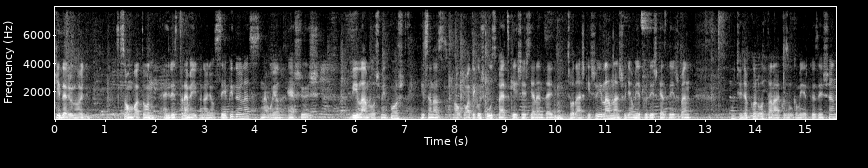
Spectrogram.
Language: Hungarian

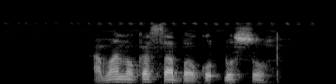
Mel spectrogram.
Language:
Mada (Cameroon)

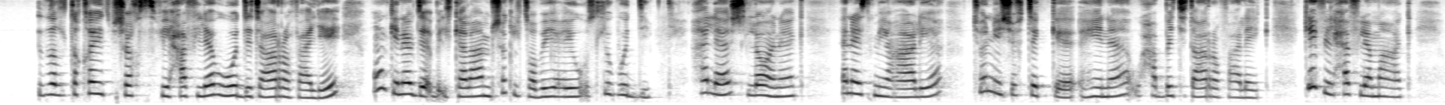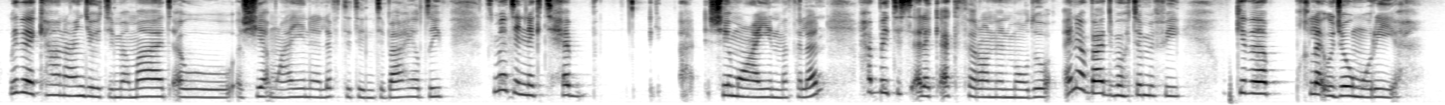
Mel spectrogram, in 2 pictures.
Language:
Baharna Arabic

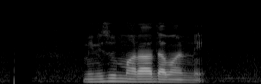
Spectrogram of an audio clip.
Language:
Sinhala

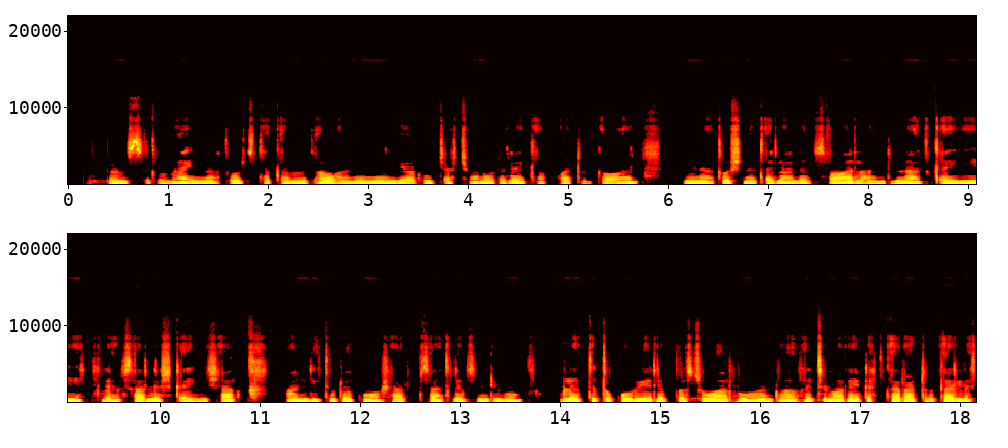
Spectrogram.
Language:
Amharic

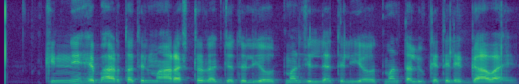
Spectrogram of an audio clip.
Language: Marathi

